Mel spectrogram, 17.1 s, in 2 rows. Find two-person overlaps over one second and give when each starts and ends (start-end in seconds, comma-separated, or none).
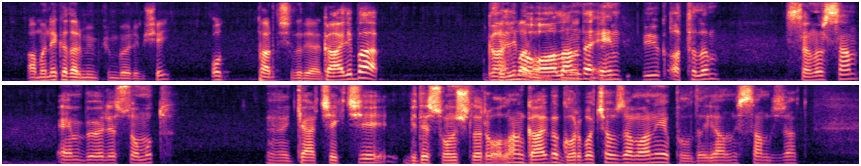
4.9-6.2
